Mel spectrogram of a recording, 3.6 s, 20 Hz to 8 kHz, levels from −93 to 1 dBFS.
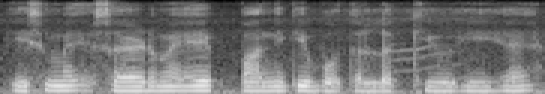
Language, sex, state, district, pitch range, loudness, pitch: Hindi, male, Uttar Pradesh, Saharanpur, 135-150 Hz, -15 LUFS, 140 Hz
